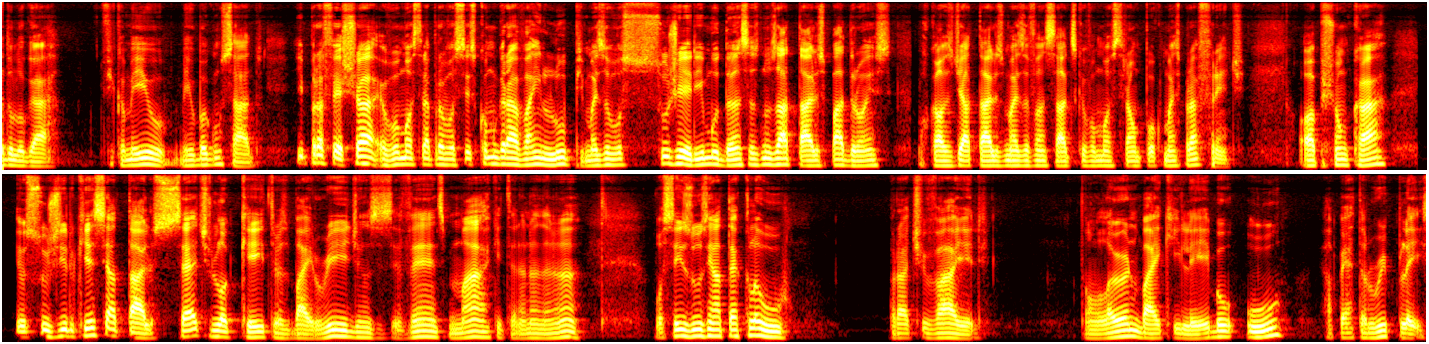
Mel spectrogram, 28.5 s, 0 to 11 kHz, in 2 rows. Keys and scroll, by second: 13.6 alt+k, 26.8 u.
